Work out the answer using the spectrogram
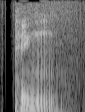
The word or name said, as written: Pinging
